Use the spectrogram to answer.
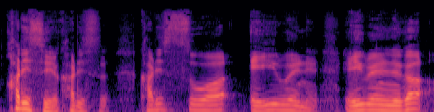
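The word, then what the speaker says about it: χάρις: 카리스인데 카가 아니고 카카이 그 발음이 좀 힘들어요. 카리스예요.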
